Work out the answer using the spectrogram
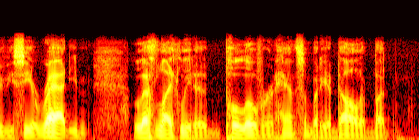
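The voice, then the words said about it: Weird, almost Southern accent. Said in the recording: “I have a weird accent, don't I? It's almost Southern, but not quite.”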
